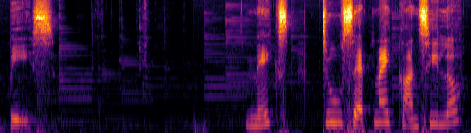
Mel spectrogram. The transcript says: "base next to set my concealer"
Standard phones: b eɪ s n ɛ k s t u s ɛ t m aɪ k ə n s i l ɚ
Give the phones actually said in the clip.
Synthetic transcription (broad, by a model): b eɪ s n ɛ k s t u s ɛ t m aɪ k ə n s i l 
